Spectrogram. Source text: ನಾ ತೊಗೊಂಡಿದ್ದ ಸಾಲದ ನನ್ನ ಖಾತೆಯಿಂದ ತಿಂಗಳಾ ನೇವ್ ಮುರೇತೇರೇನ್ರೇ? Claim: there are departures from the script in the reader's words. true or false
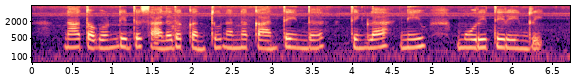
true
